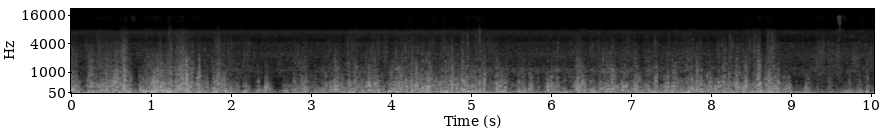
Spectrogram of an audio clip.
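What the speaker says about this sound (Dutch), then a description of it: "Het waait heel goed." Strong wind buffets the microphone at an outdoor dressage competition, a loud rumbling roar with gusty swells throughout and no clear voices.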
